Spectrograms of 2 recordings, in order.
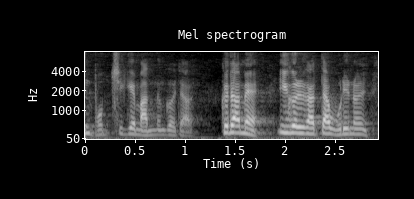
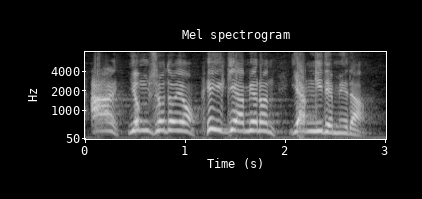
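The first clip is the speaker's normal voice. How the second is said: loud, high imitation of a preacher; mock preacher; 7 semitones higher, 7 dB louder than usual. Preacher quoting misguided pastors, loud mock proclaiming. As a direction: proclaim it loudly, parodying other pastors.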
